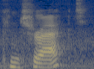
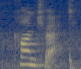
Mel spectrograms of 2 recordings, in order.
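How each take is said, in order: First: The stress is on the second syllable. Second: The stress is on the first syllable. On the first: It is used as a verb. "The first one is a verb" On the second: It is used as a noun. "The second, a noun"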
